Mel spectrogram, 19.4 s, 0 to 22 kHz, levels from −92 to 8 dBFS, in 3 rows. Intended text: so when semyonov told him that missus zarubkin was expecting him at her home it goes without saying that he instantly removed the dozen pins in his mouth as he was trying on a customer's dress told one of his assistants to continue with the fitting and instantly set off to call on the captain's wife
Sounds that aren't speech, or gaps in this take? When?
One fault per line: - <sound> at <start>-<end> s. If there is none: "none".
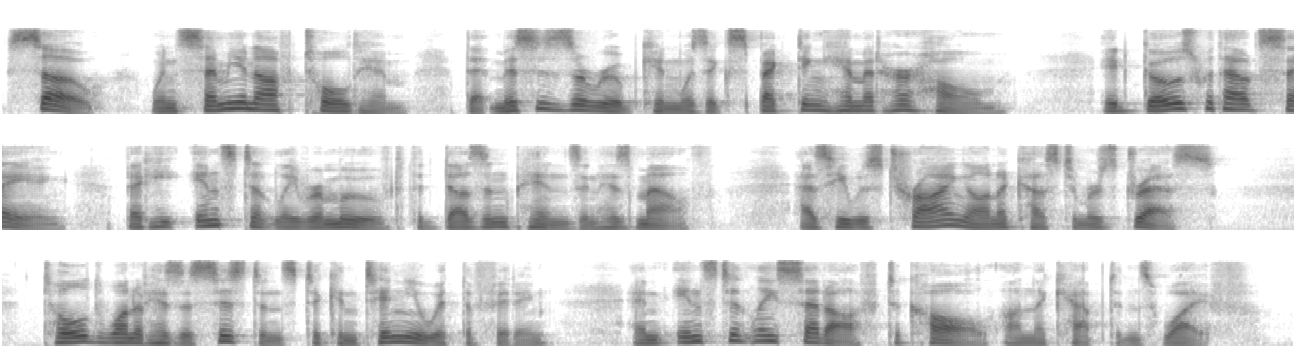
none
